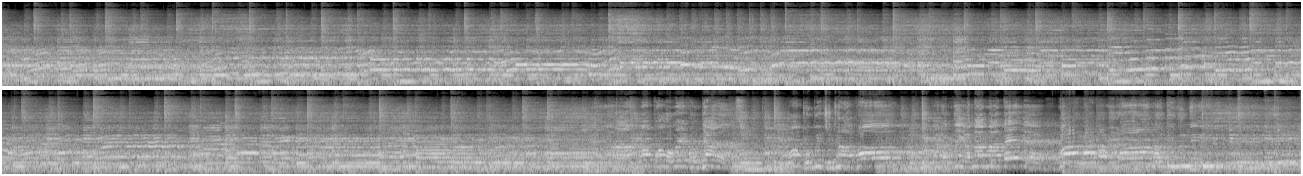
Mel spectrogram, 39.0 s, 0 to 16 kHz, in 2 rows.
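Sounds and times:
steel guitar sliding: 0.0 - 28.9
drum beat: 0.0 - 29.4, 35.4 - 38.9
bass guitar: 0.0 - 38.9.

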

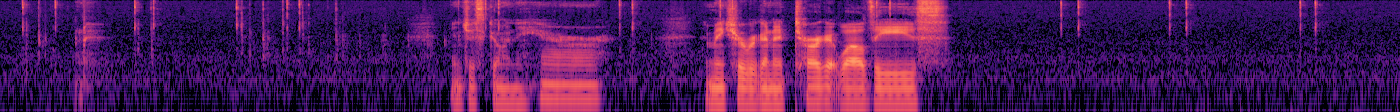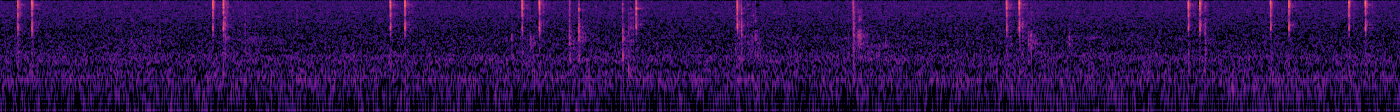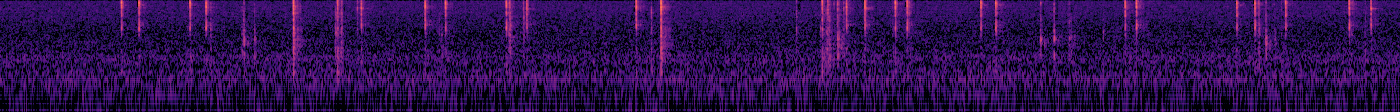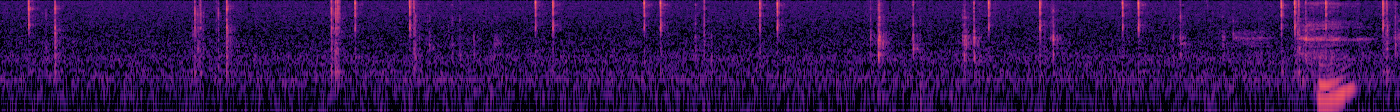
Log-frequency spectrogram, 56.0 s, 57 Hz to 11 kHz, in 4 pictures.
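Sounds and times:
faint steady hum: 0.0 - 56.0
computer mouse clicking: 0.2 - 1.7, 2.3 - 4.0, 4.8 - 5.1, 6.2 - 6.5, 10.6 - 11.0, 11.7 - 12.0, 13.0 - 13.3, 14.2 - 14.5, 16.1 - 16.6, 17.9 - 18.2, 19.1 - 20.5, 21.3 - 21.6, 24.0 - 24.4, 25.8 - 27.8, 29.2 - 33.4, 34.3 - 34.8, 36.0 - 37.2, 37.8 - 39.6, 40.3 - 42.7, 43.9 - 44.4, 45.3 - 47.7, 48.4 - 49.9, 50.6 - 56.0.

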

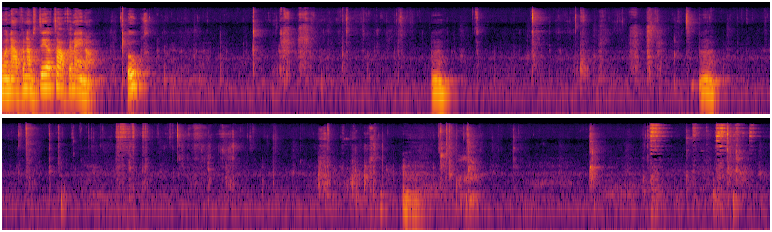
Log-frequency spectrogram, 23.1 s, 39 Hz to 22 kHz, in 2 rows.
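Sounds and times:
wet chewing: 11.0 - 17.4.

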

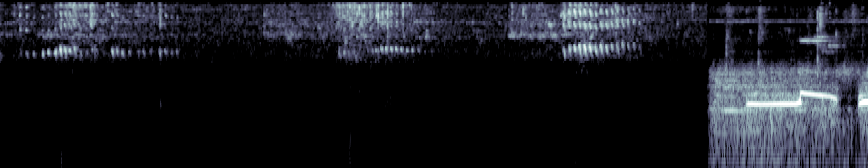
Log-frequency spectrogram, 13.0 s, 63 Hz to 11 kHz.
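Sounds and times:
bird chirping trills: 0.0 - 2.8, 3.9 - 9.8, 10.6 - 13.0
dove cooing: 10.8 - 13.0.

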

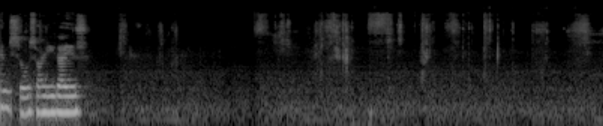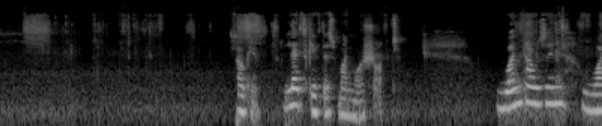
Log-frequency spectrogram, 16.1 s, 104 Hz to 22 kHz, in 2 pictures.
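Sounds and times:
banknotes crinkling and rustling: 1.5 - 12.3, 14.8 - 16.0.

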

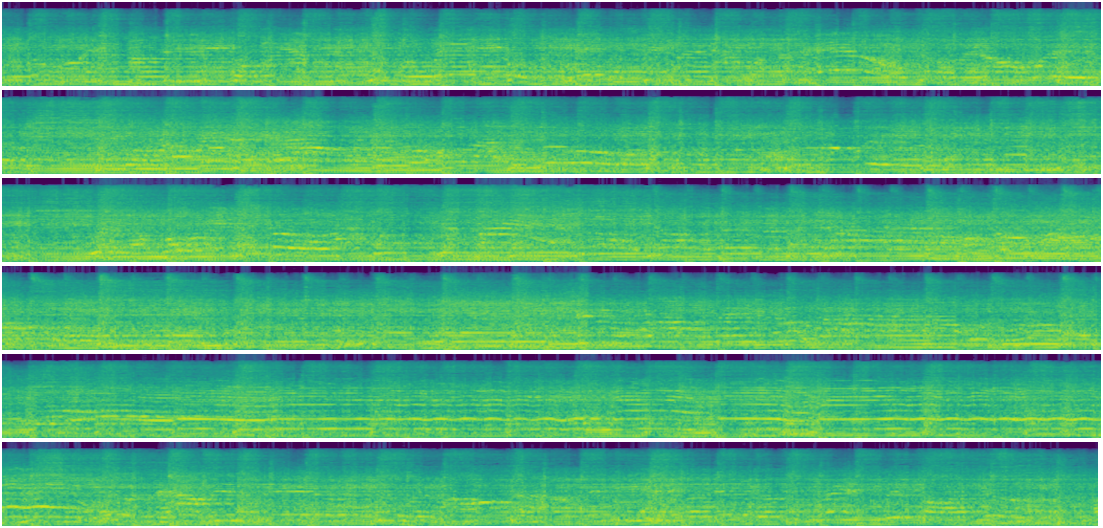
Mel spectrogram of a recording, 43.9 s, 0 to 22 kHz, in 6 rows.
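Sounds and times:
male lead vocal: 0.0 - 23.6, 25.0 - 43.9
bass guitar: 0.0 - 43.9
distorted electric guitars: 0.0 - 43.9
drums: 0.0 - 43.9.

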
